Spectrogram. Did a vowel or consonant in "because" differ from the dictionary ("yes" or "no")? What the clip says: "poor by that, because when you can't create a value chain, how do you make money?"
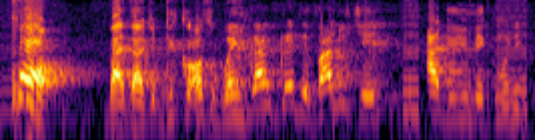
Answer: yes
